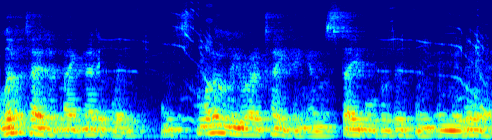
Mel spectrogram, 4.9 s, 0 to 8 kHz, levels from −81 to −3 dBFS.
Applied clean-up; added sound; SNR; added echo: neural separator model SepFormer DNS4.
